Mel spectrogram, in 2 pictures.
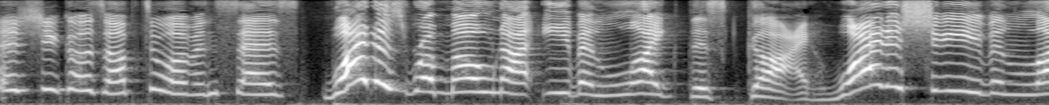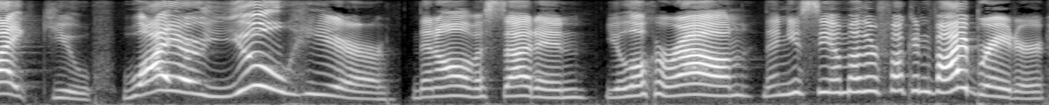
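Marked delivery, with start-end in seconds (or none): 2.1-9.6 put-on, very drunk, slow voice. Retelling a scene, the speaker plays Sonia confronting a guy: imitating drunk Sonia. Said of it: "She's super drunk".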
